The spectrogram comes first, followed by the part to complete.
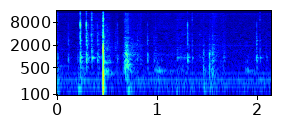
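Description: Handling noise from a hand-held camera being moved and set down: a quick run of clicks and knocks with one sharp click about half a second in, then a few faint ticks and rustles over a faint steady hum.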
